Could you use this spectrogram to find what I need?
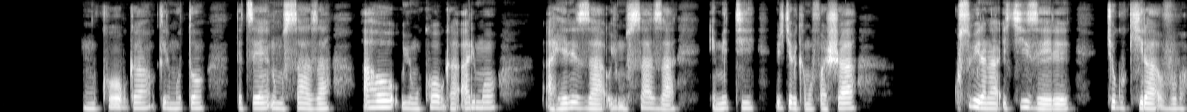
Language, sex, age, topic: Kinyarwanda, male, 25-35, health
